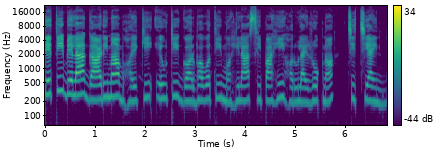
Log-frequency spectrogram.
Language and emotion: Nepali, neutral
